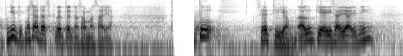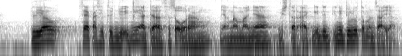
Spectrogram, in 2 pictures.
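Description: A man giving a casual spoken account to a religious teacher, animated, his voice climbing high when he is indignant. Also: vocal fry. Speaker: guest speaking to a kiai. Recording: long hall reverb.

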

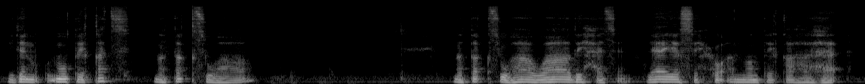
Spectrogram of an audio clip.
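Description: A man's voice: lowish voice, mellow, a little hiss or hum. A man with a Moroccan accent teaching a textbook grammar lesson, going step by step and repeating key words.

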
